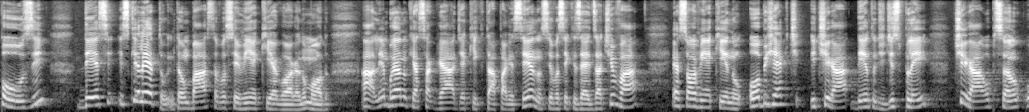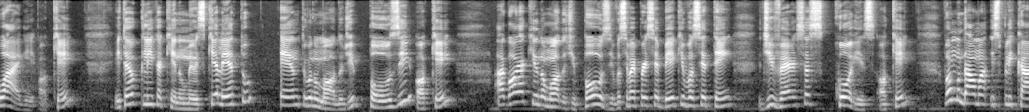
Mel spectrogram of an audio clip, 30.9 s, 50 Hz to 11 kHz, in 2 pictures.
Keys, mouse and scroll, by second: 1.3 right click, 2.0 right click, 5.5 right click, 10.7 click, 13.7 click, 16.0-16.3 scroll up 1, 16.3-16.9 scroll down 1, 16.9 right click, 18.9 click, 25.6-28.7 scroll down 1, 28.9 right click.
